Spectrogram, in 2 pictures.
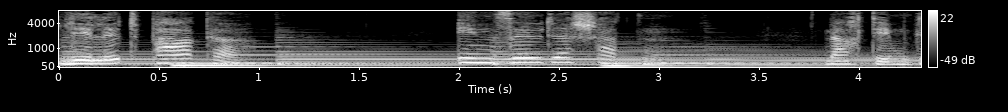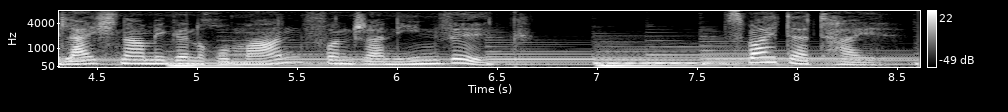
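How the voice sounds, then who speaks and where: A woman announcer reads credits very slowly in a lowish voice. Her scripted radio delivery sits over loud plucked guitar music. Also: lively intonation. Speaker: announcer reading title and credits.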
